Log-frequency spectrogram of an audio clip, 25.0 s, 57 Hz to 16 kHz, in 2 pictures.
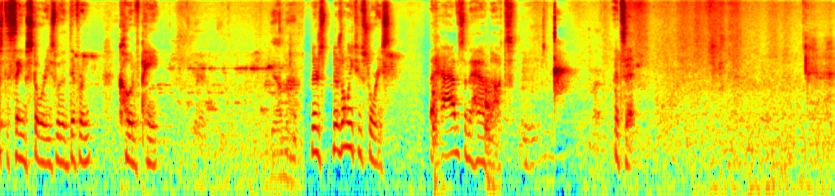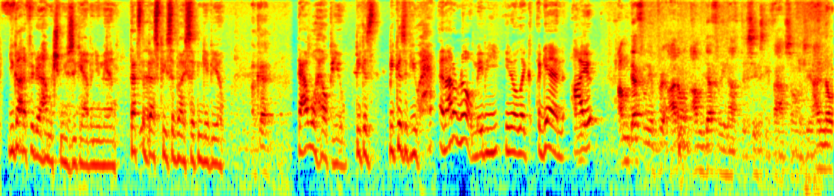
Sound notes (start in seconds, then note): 8.2 mouth clicking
